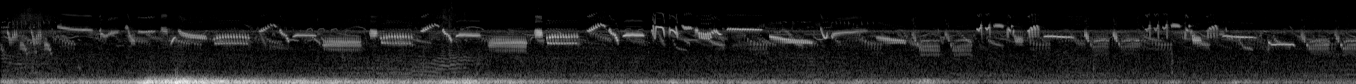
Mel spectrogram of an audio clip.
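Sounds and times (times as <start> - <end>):
thunder at shadoof wells on the Hortobágy puszta: 0.0 - 9.5
Eurasian skylark on the Hortobágy puszta: 0.0 - 13.5.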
